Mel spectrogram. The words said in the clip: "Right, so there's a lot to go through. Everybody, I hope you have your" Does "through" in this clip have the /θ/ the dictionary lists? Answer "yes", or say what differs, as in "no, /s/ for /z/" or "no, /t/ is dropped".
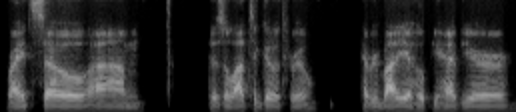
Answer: yes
